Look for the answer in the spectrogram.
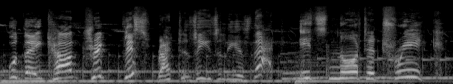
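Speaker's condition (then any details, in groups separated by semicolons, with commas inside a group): No condition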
